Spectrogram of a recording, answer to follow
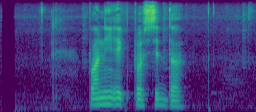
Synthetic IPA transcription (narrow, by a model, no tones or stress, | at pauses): pʌniekprʌsid̪ʱːʌ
